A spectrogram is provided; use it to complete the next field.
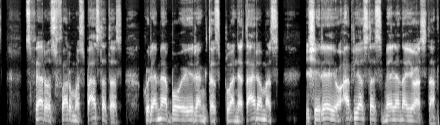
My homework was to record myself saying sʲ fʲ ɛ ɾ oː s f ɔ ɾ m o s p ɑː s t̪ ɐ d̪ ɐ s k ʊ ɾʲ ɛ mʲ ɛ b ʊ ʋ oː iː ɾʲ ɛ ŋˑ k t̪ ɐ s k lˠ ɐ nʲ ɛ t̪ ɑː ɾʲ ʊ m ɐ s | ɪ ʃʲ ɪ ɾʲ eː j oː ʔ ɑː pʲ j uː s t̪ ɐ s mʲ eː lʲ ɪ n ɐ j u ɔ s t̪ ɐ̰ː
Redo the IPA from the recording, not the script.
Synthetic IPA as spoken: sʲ fʲ ɛ ɾ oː s f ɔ ɾ m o s p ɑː s t̪ ɐ t̪ ɐ s k ʊ ɾʲ ɛ mʲ ɛ b ʊ ʋ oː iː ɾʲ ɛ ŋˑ k t̪ ɐ s p lˠ ɐ nʲ ɛ t̪ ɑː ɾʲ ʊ m ɐ s | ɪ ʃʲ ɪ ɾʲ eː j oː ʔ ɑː pʲ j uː s t̪ ɐ s mʲ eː lʲ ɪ n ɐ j u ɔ s t̪ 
